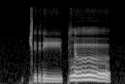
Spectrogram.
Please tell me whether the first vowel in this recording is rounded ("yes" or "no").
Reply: no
